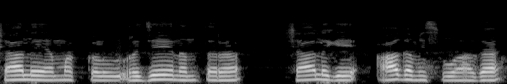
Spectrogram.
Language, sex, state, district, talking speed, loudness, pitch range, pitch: Kannada, female, Karnataka, Koppal, 70 wpm, -16 LUFS, 190-215 Hz, 200 Hz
